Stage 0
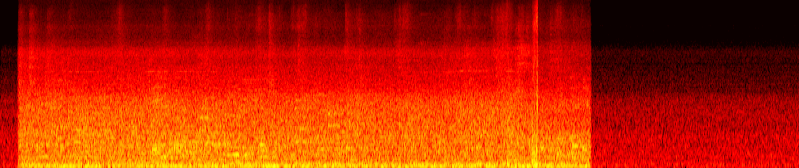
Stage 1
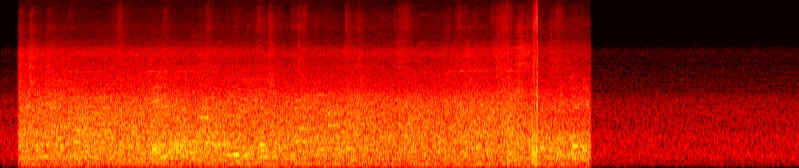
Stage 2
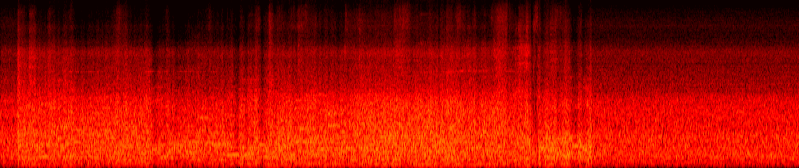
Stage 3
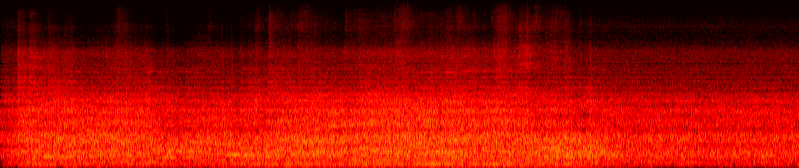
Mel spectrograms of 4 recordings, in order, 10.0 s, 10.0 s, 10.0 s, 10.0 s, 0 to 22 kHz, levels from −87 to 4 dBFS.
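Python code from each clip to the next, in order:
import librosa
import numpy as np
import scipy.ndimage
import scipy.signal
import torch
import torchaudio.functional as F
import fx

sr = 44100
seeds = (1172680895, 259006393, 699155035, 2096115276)

y1 = scipy.signal.sosfilt(scipy.signal.butter(2, 210.0, 'highpass', fs=sr, output='sos'), x)
y2 = fx.over_compress(y1, sr, threshold_db=-35.0, ratio=-1.0)
y3 = fx.room_shoebox(y2, sr, seeds[0], volume_m3=2300.0, walls='mixed', distance_m=3.4)
y3 = F.gain(torch.from_numpy(y3), -6.5).numpy()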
